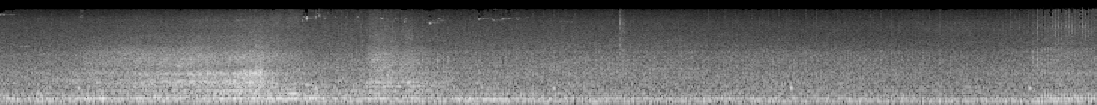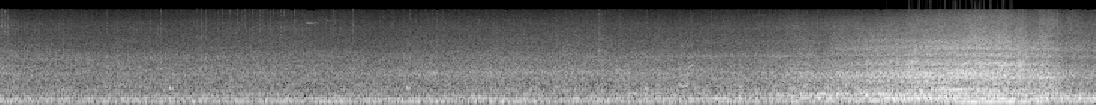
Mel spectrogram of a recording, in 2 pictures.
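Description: Traffic rumbles steadily past outdoors.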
